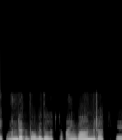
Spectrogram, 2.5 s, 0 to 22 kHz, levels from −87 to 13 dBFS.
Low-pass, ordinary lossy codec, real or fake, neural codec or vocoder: none; none; fake; codec, 16 kHz, 0.5 kbps, X-Codec, WavLM features, trained on Multilingual LibriSpeech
